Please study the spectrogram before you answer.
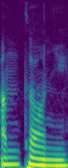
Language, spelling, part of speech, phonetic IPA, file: Polish, Antoni, proper noun, [ãnˈtɔ̃ɲi], Pl-Antoni.ogg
